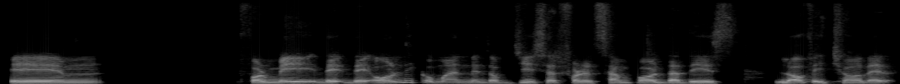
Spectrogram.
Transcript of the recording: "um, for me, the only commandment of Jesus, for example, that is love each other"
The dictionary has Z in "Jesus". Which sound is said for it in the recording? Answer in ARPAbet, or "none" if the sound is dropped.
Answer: S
